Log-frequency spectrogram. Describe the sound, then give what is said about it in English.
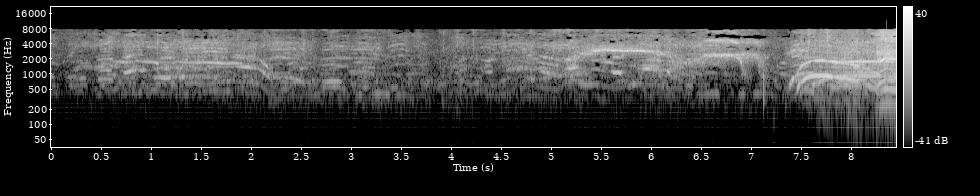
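A Washington County crowd at a baseball game murmurs and chatters with scattered shouting voices, then erupts into a sudden loud, full cheer in the final second, as the fans think a strike has ended the inning against Columbus. “And that one, the Washington County crowd cheers as they thought they got the strike that they needed to get out of the inning, but Lily Landaway put that one too far inside, and that will be a fourth ball, giving the walk to Columbus.”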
